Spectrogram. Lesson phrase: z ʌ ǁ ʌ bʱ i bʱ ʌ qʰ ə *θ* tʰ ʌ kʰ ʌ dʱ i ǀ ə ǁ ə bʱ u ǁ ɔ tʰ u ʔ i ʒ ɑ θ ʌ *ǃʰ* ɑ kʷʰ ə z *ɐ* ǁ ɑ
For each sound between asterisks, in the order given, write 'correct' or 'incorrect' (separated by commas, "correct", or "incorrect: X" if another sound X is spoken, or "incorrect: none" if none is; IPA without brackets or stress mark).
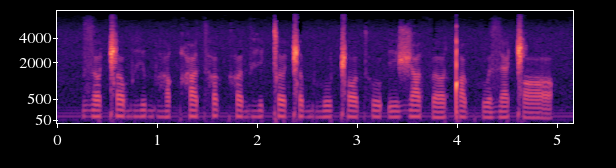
incorrect: none, incorrect: ǃ, incorrect: æ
